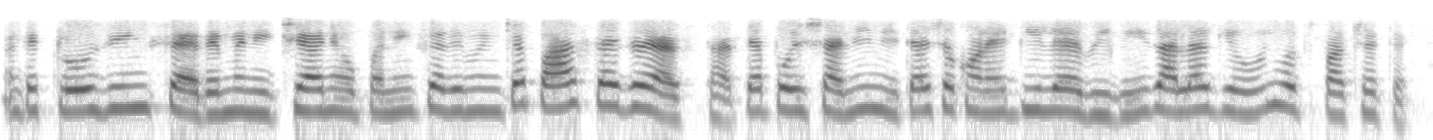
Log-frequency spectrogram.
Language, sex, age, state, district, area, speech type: Goan Konkani, female, 30-45, Goa, Tiswadi, rural, conversation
